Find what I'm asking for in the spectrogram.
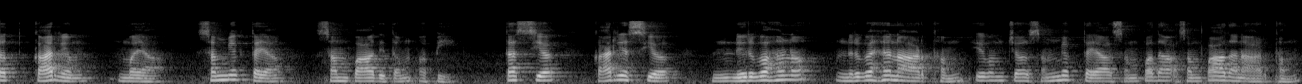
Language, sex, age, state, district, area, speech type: Sanskrit, male, 45-60, Rajasthan, Bharatpur, urban, spontaneous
